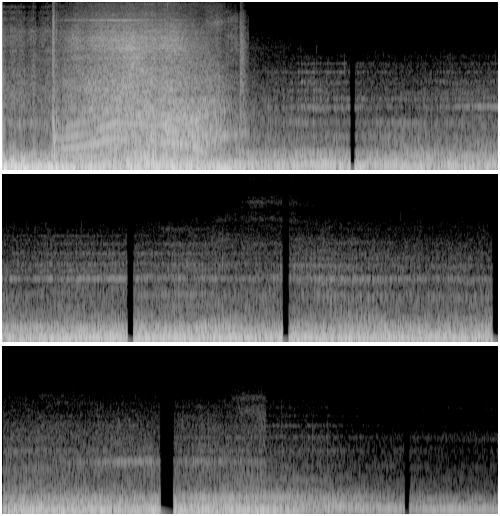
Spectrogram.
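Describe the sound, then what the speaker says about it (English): Car engine in the Telltale Batman video game roaring loudly as the vehicle revs and drives off, a steady rumbling drone with brief revving at the start, then fading slightly toward the end. "Get the car ready, Alfred."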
